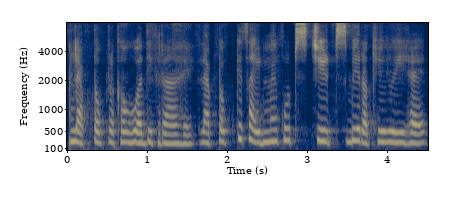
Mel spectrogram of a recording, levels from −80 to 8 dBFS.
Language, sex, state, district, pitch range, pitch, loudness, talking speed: Hindi, male, Maharashtra, Gondia, 230-255 Hz, 245 Hz, -22 LUFS, 210 wpm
